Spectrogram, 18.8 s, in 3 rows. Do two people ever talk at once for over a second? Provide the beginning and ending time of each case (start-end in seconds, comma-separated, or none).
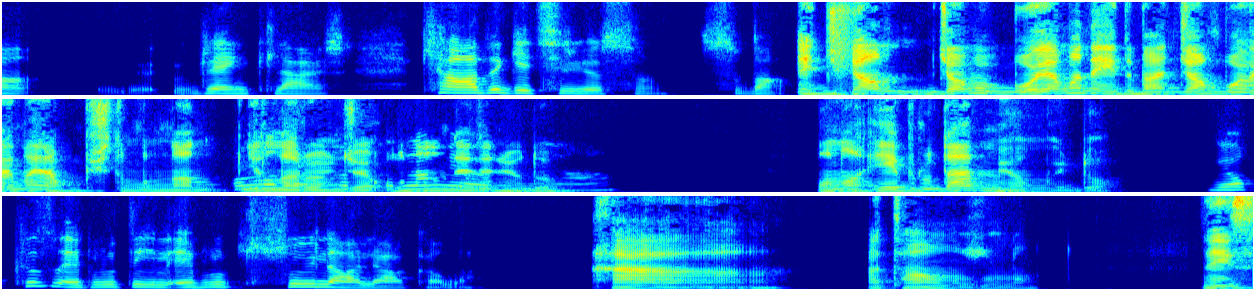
7.4-9.1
